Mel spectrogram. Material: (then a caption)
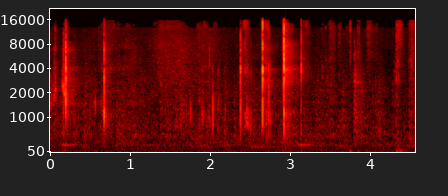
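Plastic. Long nails tap and scratch the sides of a small, hollow red plastic lip mask jar with a lid. Sharp, bright clicks stand out irregularly over a soft scratchy rustle, with very short ring and faint hollow tone.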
